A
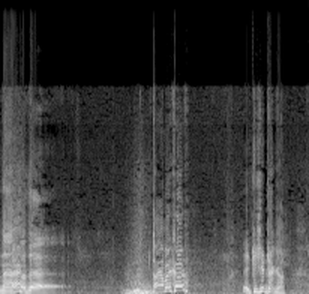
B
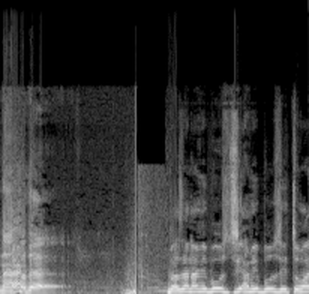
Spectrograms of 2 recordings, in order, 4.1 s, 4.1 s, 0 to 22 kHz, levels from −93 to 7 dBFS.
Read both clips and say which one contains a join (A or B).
B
